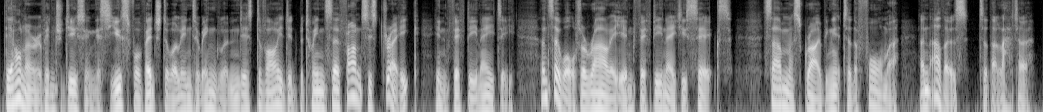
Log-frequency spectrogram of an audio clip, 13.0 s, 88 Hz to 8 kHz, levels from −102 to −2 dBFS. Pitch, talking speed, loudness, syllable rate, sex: 90 Hz, 170 wpm, -20 LUFS, 5.5 syllables/s, male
